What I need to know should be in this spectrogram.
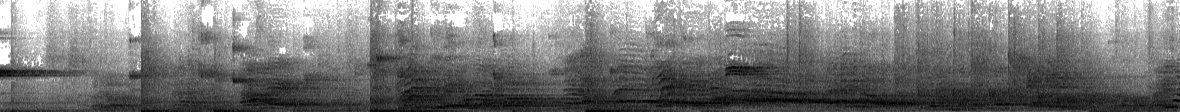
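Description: Young women players call out and shout to each other.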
